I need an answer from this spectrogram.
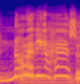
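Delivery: put-on shouting. Speaker recalling how they answered someone back then: retelling a yell.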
